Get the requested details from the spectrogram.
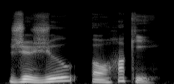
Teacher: Kind of like rugby, we're using an English word, but applying French phonetics. The H in French is silent, and the emphasis shifts just a bit. It's not hockey, it's okay.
